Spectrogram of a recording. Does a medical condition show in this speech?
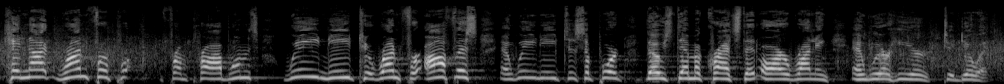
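No.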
